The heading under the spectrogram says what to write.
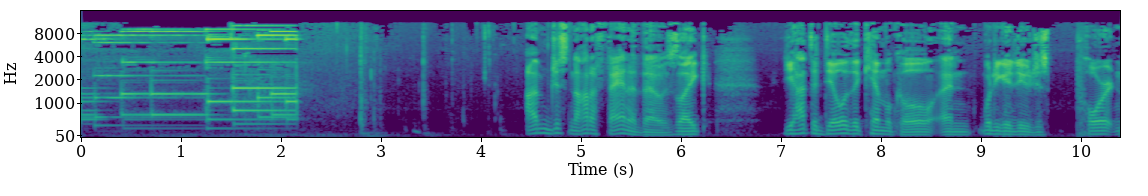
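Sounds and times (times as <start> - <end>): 
alarm playing a bright electronic melody of chiming tones: 0.0 - 2.2
soft knocks and thumps: 2.8 - 3.6
speech: 4.5 - 10.3.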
